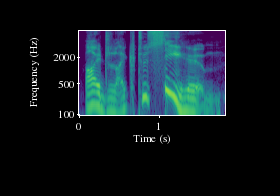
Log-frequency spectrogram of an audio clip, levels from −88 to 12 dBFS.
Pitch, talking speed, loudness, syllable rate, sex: 140 Hz, 165 wpm, -15 LUFS, 3.1 syllables/s, male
